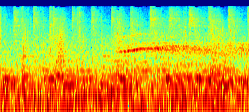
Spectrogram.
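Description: A horse whinnying, starting a little over a second in with a rising cry, over steady background music.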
